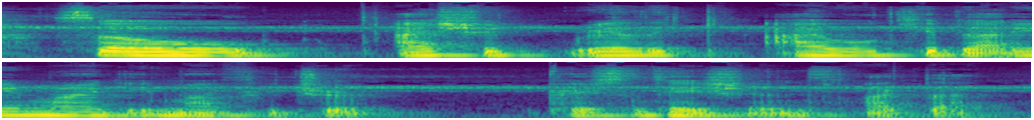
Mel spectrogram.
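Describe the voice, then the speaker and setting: In a room with audible echo, a woman talks at a moderate pace and medium pitch. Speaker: university student. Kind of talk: spoken self-reflection. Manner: halting.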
